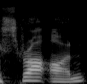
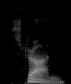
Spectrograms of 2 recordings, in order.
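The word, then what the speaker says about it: Straughan: You say straw on, it's Strawn.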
